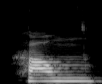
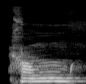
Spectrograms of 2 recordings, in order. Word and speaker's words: Không: The ong is hard for Ralph. Now to say it right, keep some air in your mouth and round up your lips. Không. Không.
